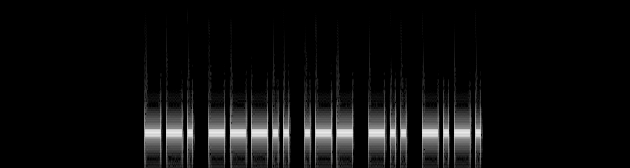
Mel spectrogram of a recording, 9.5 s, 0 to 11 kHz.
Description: Morse code, heard as a keyed tone, about 15 wpm, 700 Hz. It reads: G8WDC
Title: DXCC-100 Call Signs - 5 Characters - 15wpm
